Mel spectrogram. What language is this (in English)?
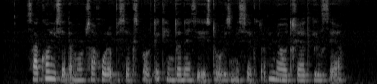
Georgian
